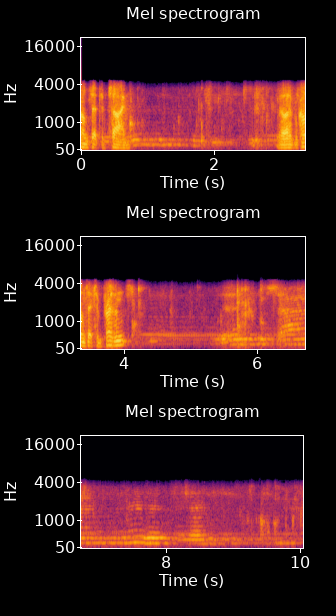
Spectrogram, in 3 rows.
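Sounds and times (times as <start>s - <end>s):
person speaking: 2.8s - 4.3s.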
